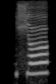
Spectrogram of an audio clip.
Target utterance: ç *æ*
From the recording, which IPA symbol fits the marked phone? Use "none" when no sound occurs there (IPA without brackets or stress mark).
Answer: ɐ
